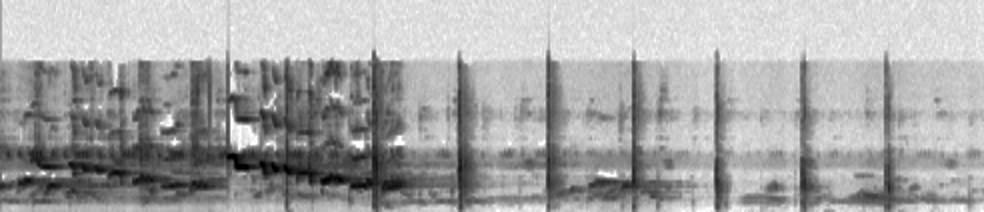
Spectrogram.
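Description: Birds singing: a run of high chirps that fall in pitch through the first four seconds, then short sharp notes about a second apart.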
